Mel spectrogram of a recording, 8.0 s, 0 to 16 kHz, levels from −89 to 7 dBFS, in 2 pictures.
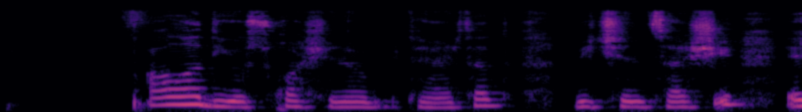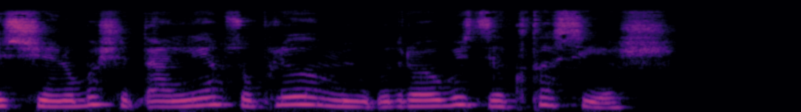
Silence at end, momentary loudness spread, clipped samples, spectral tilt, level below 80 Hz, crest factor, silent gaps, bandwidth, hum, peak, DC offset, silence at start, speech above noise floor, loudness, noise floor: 0.65 s; 14 LU; under 0.1%; -3 dB/octave; -86 dBFS; 20 dB; none; 11.5 kHz; none; -24 dBFS; under 0.1%; 0.65 s; over 46 dB; -43 LUFS; under -90 dBFS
